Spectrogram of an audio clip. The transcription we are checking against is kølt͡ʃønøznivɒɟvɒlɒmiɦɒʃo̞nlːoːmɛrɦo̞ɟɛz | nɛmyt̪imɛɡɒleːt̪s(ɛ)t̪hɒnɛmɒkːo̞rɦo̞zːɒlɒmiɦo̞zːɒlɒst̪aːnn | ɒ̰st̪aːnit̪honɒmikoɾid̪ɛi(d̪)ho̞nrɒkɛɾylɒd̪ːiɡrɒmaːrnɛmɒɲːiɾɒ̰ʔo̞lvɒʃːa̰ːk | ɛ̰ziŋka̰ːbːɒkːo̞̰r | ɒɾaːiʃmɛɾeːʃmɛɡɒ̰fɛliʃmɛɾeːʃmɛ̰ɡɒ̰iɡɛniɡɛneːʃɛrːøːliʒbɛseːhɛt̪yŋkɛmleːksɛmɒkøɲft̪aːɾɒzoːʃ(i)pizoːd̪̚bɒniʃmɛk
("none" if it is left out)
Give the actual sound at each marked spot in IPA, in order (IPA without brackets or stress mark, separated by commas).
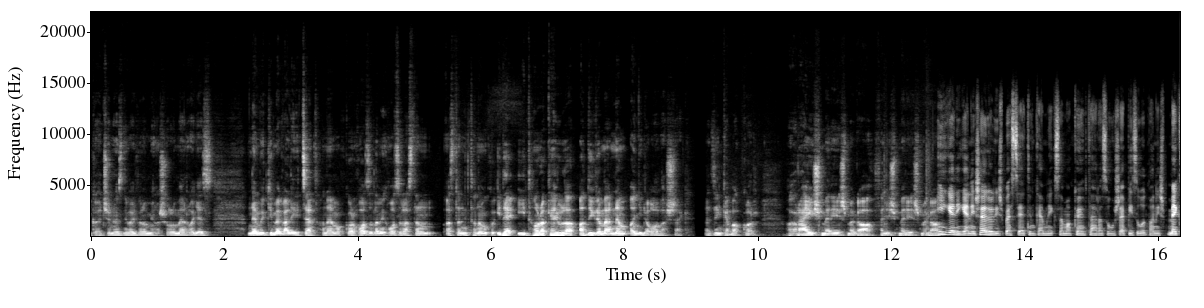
ɛ, t̪, ɛ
